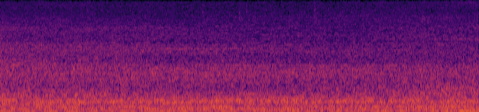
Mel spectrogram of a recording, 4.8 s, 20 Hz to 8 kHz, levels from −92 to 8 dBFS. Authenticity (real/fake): real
